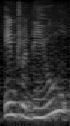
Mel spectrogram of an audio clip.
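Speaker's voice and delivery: wrong-way "Introduce", lifted at the end; commonly taught mispronunciation. Shown as a demonstration. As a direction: mimic the wrong "Introduce" with a "dew" ending. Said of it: "we always teach that way".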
